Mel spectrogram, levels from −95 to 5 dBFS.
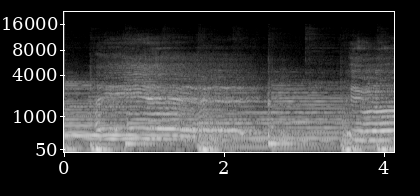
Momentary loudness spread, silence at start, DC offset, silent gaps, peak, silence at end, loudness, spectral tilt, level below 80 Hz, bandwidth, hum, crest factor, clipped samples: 8 LU; 0 s; under 0.1%; none; -6 dBFS; 0 s; -21 LUFS; -8 dB/octave; -28 dBFS; 9 kHz; none; 16 dB; under 0.1%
